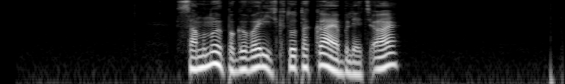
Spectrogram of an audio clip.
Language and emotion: Russian, angry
